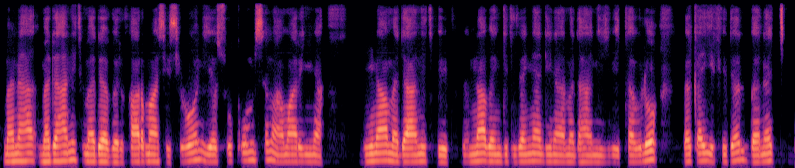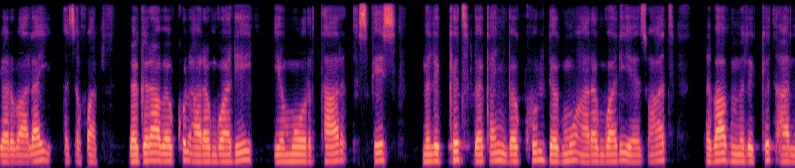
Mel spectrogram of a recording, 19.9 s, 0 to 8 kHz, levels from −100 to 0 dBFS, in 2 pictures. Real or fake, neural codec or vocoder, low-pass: fake; autoencoder, 48 kHz, 128 numbers a frame, DAC-VAE, trained on Japanese speech; 7.2 kHz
